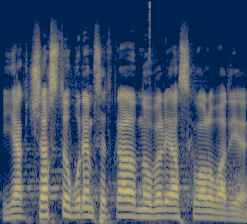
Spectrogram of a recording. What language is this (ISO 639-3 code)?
ces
